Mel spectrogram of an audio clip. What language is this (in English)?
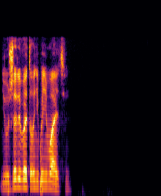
Russian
